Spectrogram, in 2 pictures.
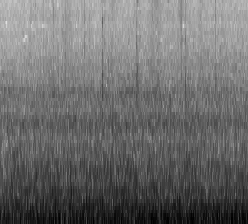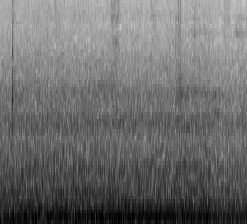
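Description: Steady low engine hum of an idling car, its humming tone growing stronger about two and a half seconds in and easing a little near the end. A few faint clicks sound over it.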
